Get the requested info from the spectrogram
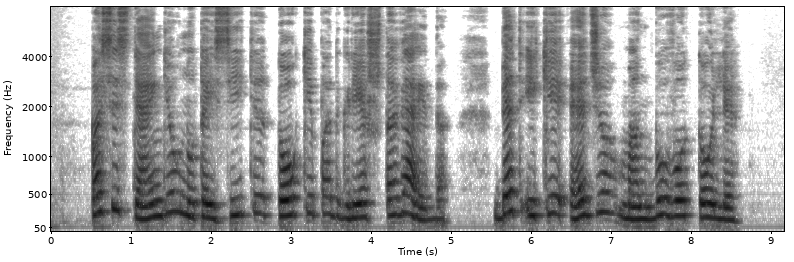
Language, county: Lithuanian, Klaipėda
